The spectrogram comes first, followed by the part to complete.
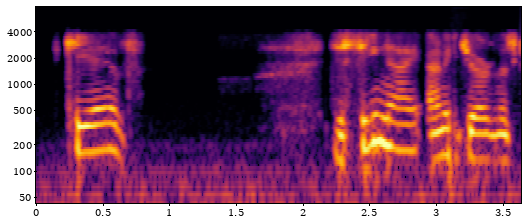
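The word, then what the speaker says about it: Kyiv: we call it moscow the ukrainians call it cave yeah the west we in the west and the united kingdom in america call it kiev you see now any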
